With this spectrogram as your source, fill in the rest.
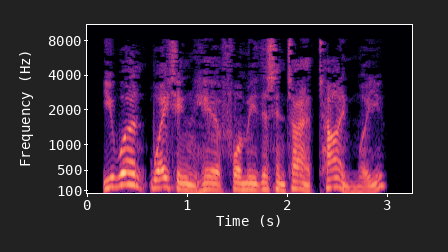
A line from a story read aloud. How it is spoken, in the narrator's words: he asked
